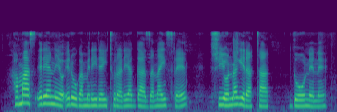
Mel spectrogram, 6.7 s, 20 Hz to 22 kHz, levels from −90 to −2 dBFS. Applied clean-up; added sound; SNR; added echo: neural separator model SepFormer DNS4.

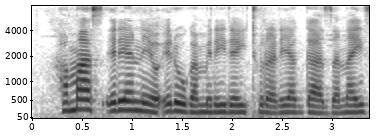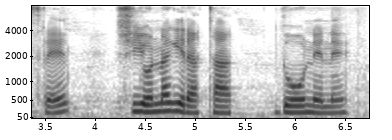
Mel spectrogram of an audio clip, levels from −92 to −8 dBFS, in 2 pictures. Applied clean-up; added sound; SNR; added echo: none; none; none; none.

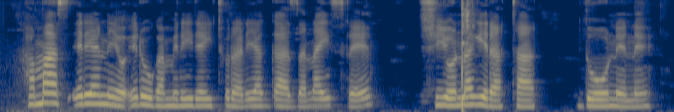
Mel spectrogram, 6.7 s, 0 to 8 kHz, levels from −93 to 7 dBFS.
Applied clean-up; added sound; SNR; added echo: classical method log-MMSE.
